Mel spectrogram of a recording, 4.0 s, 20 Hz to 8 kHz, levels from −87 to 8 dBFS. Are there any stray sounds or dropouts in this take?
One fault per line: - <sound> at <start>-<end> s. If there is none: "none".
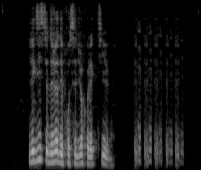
- laugh at 2.7-3.7 s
